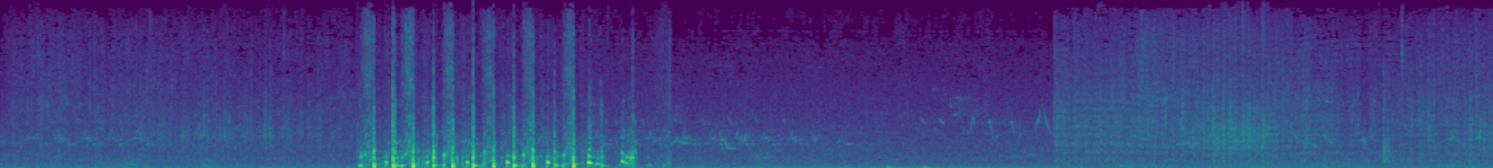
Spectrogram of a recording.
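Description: Hand-pump garden sprayer being pumped up: a quick run of about a dozen pump strokes over nearly three seconds. Later comes a faint hiss of spray from the wand nozzle, over faint outdoor background.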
